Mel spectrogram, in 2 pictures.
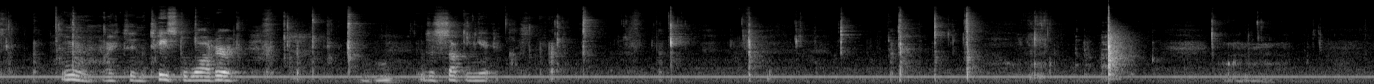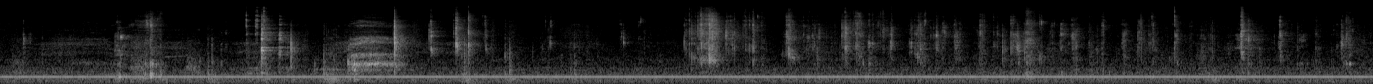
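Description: A boy crunches crisp lettuce close up.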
